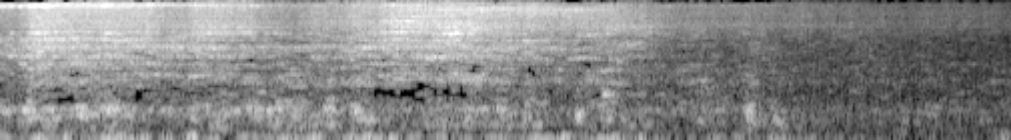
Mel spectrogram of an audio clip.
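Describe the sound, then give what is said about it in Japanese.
A train rolls past, a loud steady rumble with a rushing, hissy top that slowly fades over several seconds, with faint indistinct voices underneath. “あ、電車が、電車怖いんですよ、なんか。”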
